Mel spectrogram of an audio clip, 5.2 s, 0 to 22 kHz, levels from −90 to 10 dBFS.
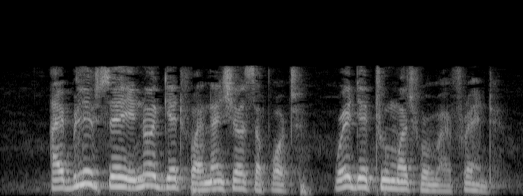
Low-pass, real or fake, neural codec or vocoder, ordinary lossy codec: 5.4 kHz; real; none; MP3, 32 kbps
